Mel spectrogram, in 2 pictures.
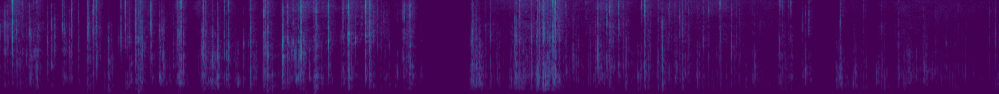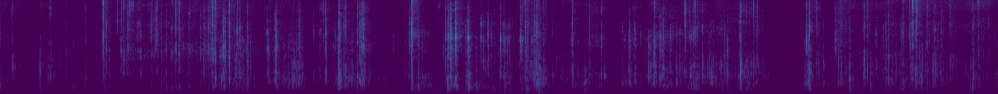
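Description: Crumpled glossy magazine pages are smoothed flat with the palms and fingers, giving dense, bright rubbing and crinkling. The crackles come in bursts separated by a few brief silent pauses. There is almost no low-end body.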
